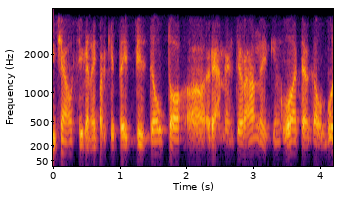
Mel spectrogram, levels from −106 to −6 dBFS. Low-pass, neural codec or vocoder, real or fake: 3.6 kHz; codec, 16 kHz in and 24 kHz out, 2.2 kbps, FireRedTTS-2 codec; fake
